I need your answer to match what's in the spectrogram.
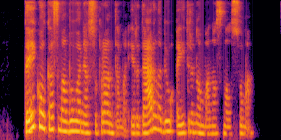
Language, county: Lithuanian, Kaunas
